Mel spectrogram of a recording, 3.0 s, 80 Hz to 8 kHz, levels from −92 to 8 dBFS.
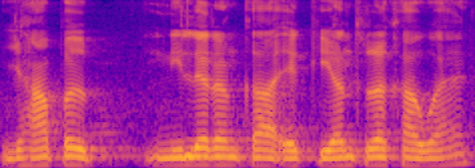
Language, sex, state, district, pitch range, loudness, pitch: Hindi, male, Jharkhand, Garhwa, 135-145 Hz, -16 LUFS, 140 Hz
